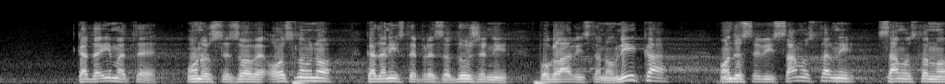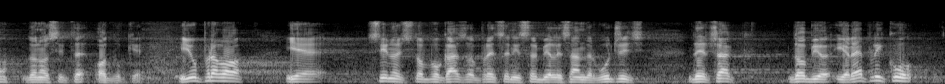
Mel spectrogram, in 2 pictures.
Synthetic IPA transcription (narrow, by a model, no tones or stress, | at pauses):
kad̪aimat̪e̞o̞noʃt̪ose̞zo̞ʋe̞ʔo̞sno̞ʋnokad̪aniːst̪e̞pɾezad̪uʒe̞nipo̞ɡlˠaːʋist̪ano̞ʋniːka | o̞nd̪aseʋiːsamo̞st̪alnisamost̪alno̞d̪o̞no̞sit̪e̞o̞d̪lˠuke̞̰iupɾaʋo̞ | je̞ | sino̞t͡ɕt̪o̞ːp̬o̞kaːzaopɾe̞t̪sje̞d̪niksr̩bijealeksand̪aɾʋut͡ʂit͡ɕ | d̪aje̞t͡ʃak | d̪o̞bio̞ʔiɾe̞pliku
